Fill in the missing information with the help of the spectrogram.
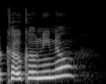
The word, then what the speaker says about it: Coconino: You butchered that, I'm sure, but... – C-O-C-O-N-I-N-O. Coconino. – Yeah. – I didn't butcher it.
